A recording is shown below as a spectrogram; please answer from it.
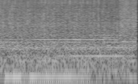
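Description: Doubanjiang and sweet bean sauce sizzling in oil in a nonstick wok over low heat, a steady hiss.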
